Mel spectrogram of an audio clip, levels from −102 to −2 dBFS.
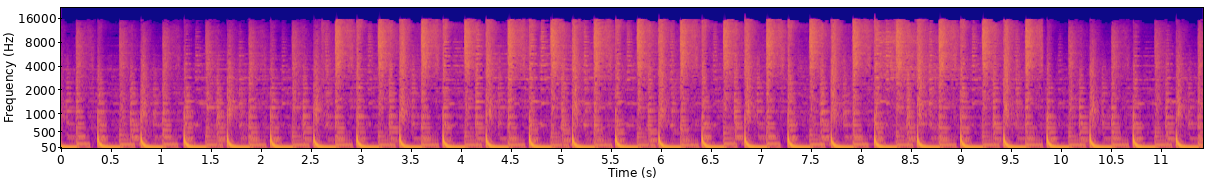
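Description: From 2.61 to 9.82 s, pre-emphasis is left on: a treble boost following the FM 75 µs curve was never undone, lifting 10 kHz about 13 dB relative to 1 kHz. The sound turns thin, bright and hissy, and a spectrogram shows the upper band visibly brighter across that span.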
